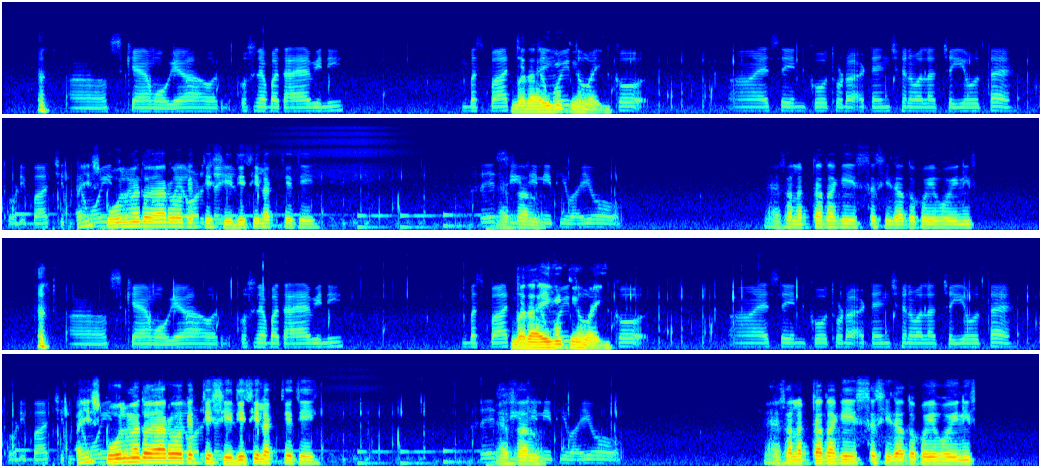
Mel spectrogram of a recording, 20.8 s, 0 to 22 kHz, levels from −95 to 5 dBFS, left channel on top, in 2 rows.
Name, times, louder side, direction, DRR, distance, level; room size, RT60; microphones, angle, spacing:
sound 1, 0.6-0.7 1.0-16.6, right 6 dB, 85° right, 7.2 m, -62 dB
voice 1, 0.7-3.4 4.6-6.4 7.3-10.2 10.4-12.8 15.2-16.6, right 1 dB, 5° right, 1.5 m, -47 dB
voice 2, 5.1-6.1 11.1-13.5 15.3-15.8 18.0-20.1, right 8 dB, 60° right, 0.3 m, -26 dB
sound 2, 10.5-15.7, left 1 dB, 25° left, 6.7 m, -56 dB
head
